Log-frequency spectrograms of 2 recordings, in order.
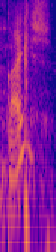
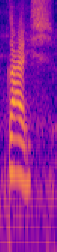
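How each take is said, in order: First: GUYS said softly with a rising tune; questioning tune. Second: GUYS said low with a falling tune. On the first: Streamer testing the word, soft rising tune on GUYS. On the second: Streamer testing the word, falling tune on GUYS. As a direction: drop GUYS down low like a statement. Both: Shown as a demonstration.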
